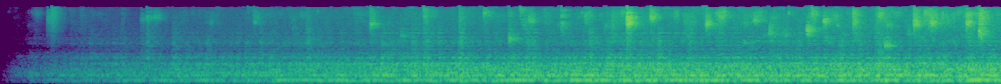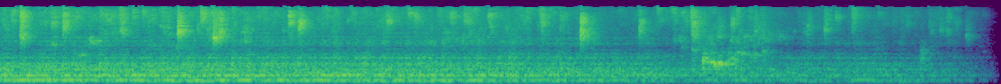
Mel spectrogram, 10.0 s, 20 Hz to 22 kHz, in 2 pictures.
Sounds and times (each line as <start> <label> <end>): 3.8 streaming water sound 10.0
